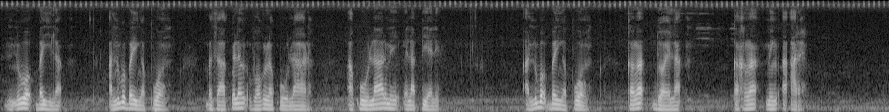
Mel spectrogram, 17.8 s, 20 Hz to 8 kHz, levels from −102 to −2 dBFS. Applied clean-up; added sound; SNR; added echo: none; none; none; none.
